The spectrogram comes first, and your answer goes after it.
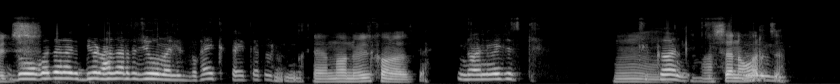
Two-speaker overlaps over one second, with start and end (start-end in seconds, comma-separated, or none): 6.4-7.8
